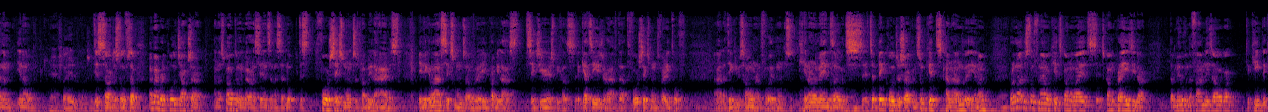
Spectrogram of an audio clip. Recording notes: Sound quality reflects our earlier recording equipment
